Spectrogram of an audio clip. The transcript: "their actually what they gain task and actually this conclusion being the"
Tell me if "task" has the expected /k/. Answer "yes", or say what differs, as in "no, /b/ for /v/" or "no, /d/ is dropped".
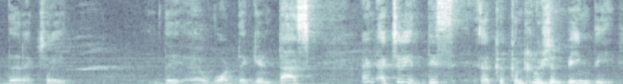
yes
